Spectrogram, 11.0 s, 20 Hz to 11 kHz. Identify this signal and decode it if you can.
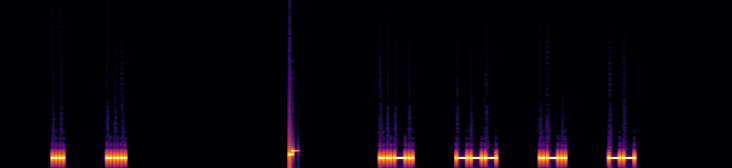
Morse code, heard as a keyed tone, about 22 wpm, spaced as for 10 wpm, 700 Hz. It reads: IS FORM
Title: 4x Character Spacing - Top 200 Words - 22wpm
